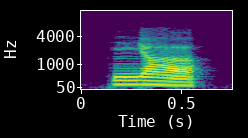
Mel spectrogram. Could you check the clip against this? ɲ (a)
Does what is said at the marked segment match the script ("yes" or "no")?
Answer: yes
